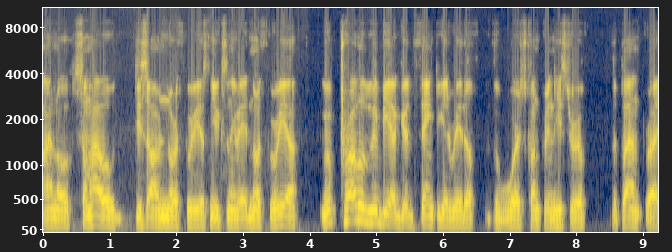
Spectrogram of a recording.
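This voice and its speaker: The speaker has a non-native accent and fairly even intonation. Loudness stays very even throughout. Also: man, medium pitch for a man, fairly quick pace. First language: not English. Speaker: debate caller. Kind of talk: debate. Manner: halting.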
